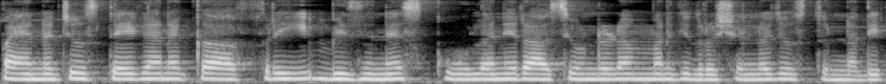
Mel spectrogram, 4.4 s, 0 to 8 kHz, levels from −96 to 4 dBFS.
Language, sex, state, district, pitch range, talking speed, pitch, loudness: Telugu, female, Andhra Pradesh, Krishna, 185-195 Hz, 190 wpm, 190 Hz, -14 LUFS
